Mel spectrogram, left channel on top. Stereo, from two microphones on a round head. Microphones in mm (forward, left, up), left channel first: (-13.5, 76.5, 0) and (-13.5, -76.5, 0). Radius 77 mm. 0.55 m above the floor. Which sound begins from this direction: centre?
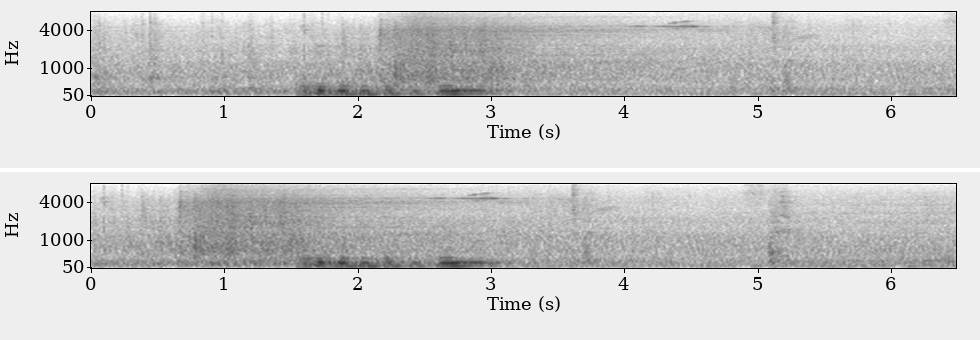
Laughter, at 1.5 s.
